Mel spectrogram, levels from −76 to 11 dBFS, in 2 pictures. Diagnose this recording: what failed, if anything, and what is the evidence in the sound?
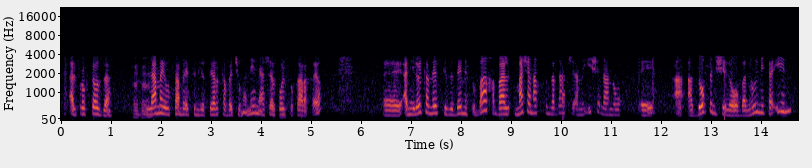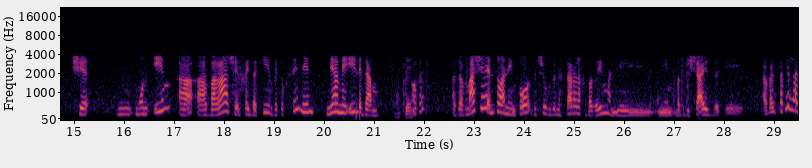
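Noise suppressor artifacts, call processing stage: the room noise, which sits about 17 dB under the speech, drops by about 18 dB between phrases and comes back up beneath them. The suppressor gates bands frame by frame.

Speech cut by the noise suppressor, same stage: from 0.17 to 25.43 s, roughly 3 s of speech in total is pulled down by up to about 19 dB. From 26.56 to 29.13 s, under a second is lowered by about 18 dB. Quiet consonants and word endings were classed as noise and attenuated with the background, so they sound swallowed.

Packet loss with pitch repetition, network stage: at 10.0 s, 60 ms goes missing across 80 ms, with a longest gap of 30 ms. At 13.27 s there is a single 10 ms loss, and at 20.64 s, 80 ms goes missing across 100 ms, with a longest gap of 50 ms. The receiver repeats the last pitch cycle and fades it, which gives a brief buzzy hold.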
